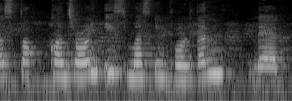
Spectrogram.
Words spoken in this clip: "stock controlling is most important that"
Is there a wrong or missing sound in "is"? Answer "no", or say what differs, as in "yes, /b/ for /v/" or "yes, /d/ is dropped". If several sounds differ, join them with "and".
yes, /s/ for /z/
